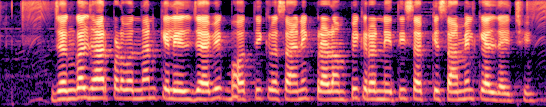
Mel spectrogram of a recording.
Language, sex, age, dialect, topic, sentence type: Magahi, female, 18-24, Western, agriculture, statement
